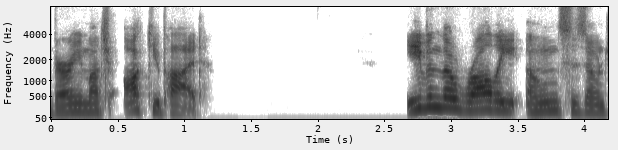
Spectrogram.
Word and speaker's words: Raleigh: It's pronounced Raleigh, not Rally or anything like that.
